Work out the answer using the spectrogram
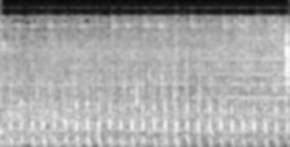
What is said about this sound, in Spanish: Dos helicópteros Black Hawk despegan de una base aérea estadounidense.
